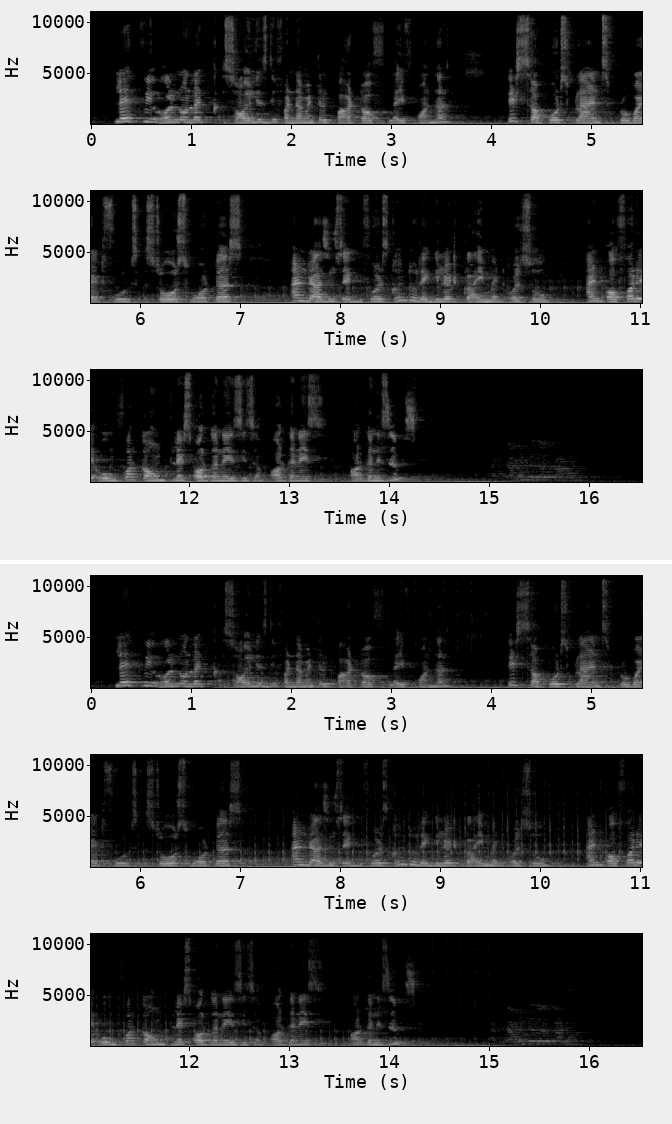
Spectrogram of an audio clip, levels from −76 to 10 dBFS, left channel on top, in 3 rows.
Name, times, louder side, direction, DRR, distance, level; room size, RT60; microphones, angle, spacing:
voice 1, 0.2-3.6 4.2-7.0 7.5-10.1 10.5-14.3, left 4 dB, 25° left, 16 dB, 0.4 m, -30 dB
sound 1, 1.2-15.0, right 1 dB, 60° right, 0.9 m, -42 dB
voice 2, 13.7-14.4 15.0-15.8, right 2 dB, 35° right, -5 dB, 6.0 m, -52 dB
14.0 x 13.0 x 4.8 m, 1.2 s
head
